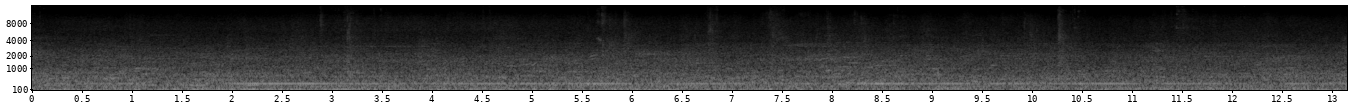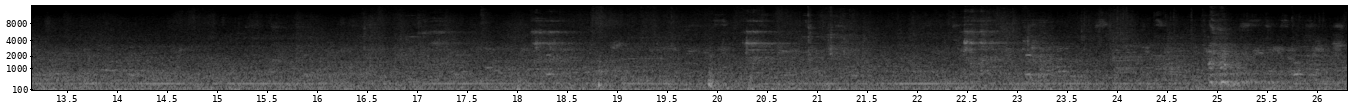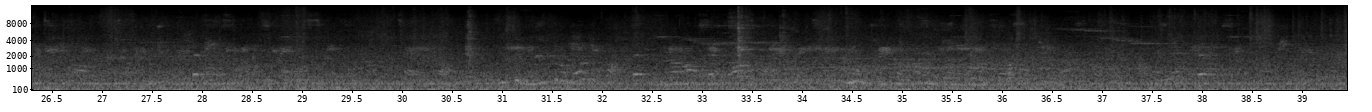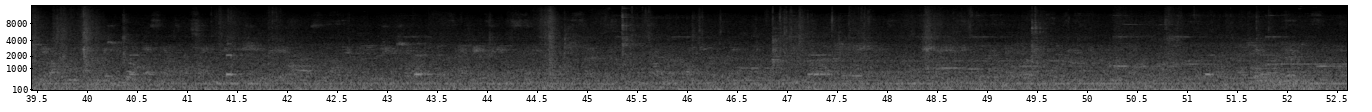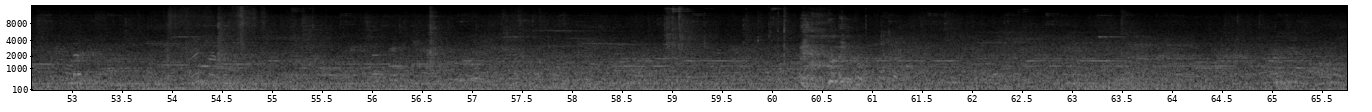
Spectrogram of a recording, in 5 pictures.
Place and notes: Maribor, Europark - shopping center walk
a short walk through the usual shopping center madness. the narratives of these places is almost the same everwhere, and so are the sounds.
(SD702 DPA4060)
